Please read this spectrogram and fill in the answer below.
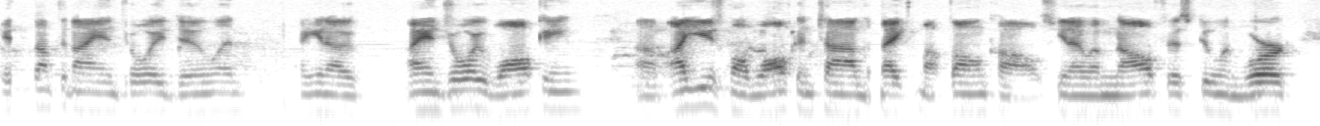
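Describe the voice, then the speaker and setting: Over noticeable background noise, a man speaks at a medium pitch and moderate pace in a monotone, flat intonation. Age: 60s. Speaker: basketball scouting service founder. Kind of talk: interview. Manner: halting.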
